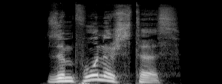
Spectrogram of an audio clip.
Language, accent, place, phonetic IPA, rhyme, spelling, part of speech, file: German, Germany, Berlin, [zʏmˈfoːnɪʃstəs], -oːnɪʃstəs, symphonischstes, adjective, De-symphonischstes.ogg
- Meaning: strong/mixed nominative/accusative neuter singular superlative degree of symphonisch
